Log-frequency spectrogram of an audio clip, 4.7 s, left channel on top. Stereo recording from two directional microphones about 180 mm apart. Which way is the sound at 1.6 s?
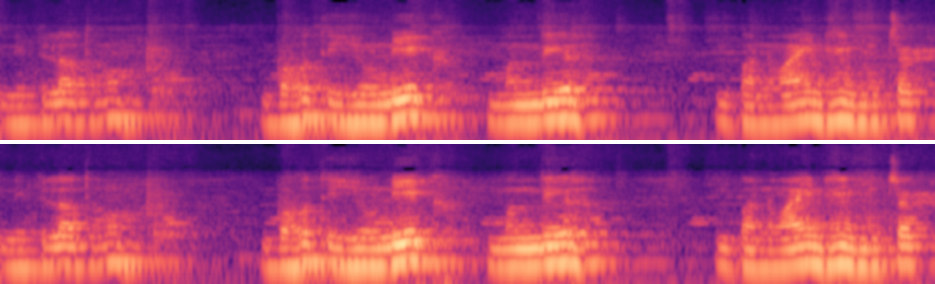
5° right (ahead or behind).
